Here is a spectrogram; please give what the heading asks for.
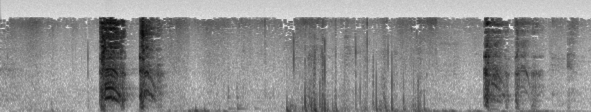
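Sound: coughing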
